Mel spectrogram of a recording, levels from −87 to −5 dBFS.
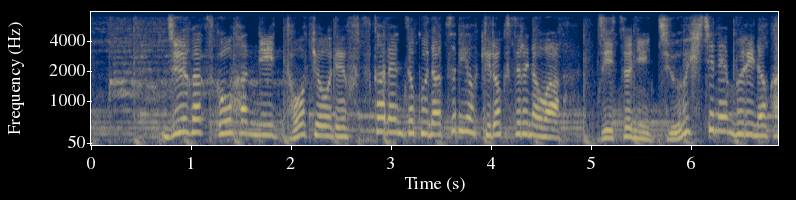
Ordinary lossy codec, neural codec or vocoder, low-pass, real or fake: Opus, 24 kbps; codec, 16 kHz, 16 kbps, FreqCodec, smaller model; 7.2 kHz; fake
